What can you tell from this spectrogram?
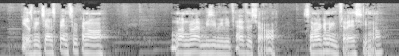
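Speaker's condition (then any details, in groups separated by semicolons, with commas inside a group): Duchenne muscular dystrophy; no longer able to eat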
